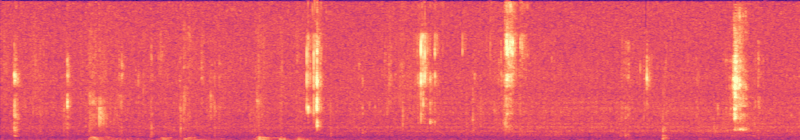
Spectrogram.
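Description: Close-miked eating sounds: biting and chewing home-fried french fries, with a few sharp crisp clicks spaced a couple of seconds apart and softer mouth sounds between.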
